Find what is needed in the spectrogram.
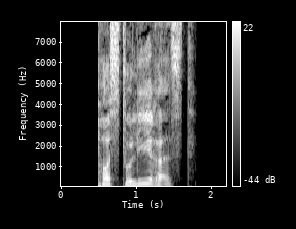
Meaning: second-person singular subjunctive I of postulieren
- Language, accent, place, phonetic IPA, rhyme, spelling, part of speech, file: German, Germany, Berlin, [pɔstuˈliːʁəst], -iːʁəst, postulierest, verb, De-postulierest.ogg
